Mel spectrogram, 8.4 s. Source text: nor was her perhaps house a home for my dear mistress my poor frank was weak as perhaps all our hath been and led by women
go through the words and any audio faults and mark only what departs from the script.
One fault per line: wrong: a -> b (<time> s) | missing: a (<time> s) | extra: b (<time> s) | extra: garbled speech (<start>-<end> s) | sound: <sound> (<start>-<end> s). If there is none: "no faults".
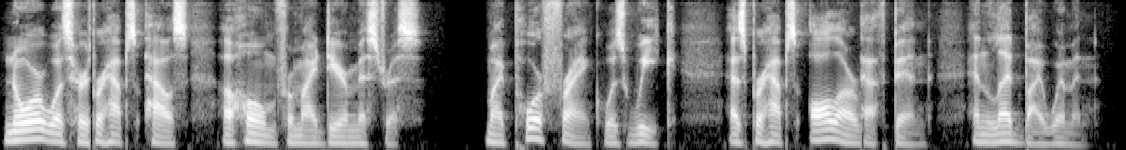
no faults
